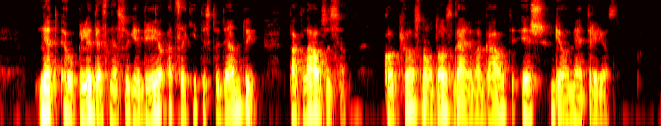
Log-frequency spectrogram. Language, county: Lithuanian, Tauragė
